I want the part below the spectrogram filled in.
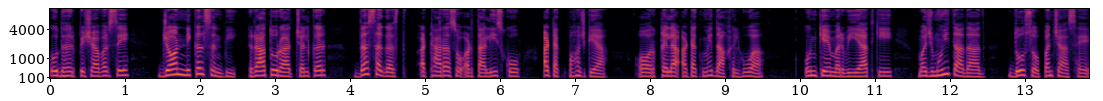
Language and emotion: Urdu, neutral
